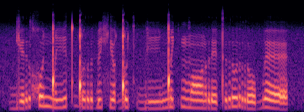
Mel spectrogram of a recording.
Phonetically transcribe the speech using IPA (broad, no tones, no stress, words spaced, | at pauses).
ɡʲerχʷi ŋ͡ǃiːt ɡ͡ǃorɗɨçɾʲɔɡ͡ǃoc ɡ͡biː ŋ͡ǃicŋ͡mɔ̃ːretru robɛː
